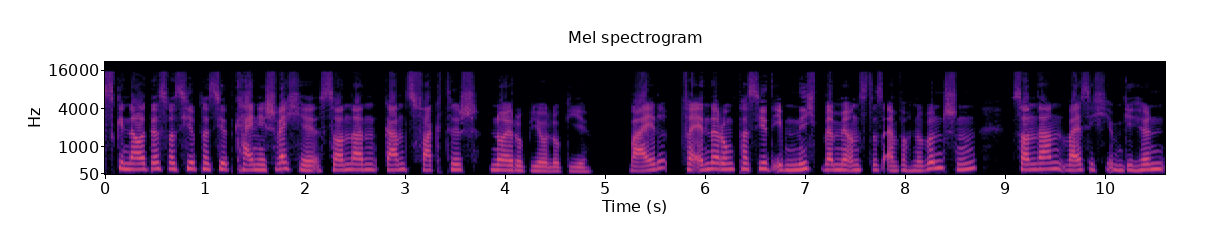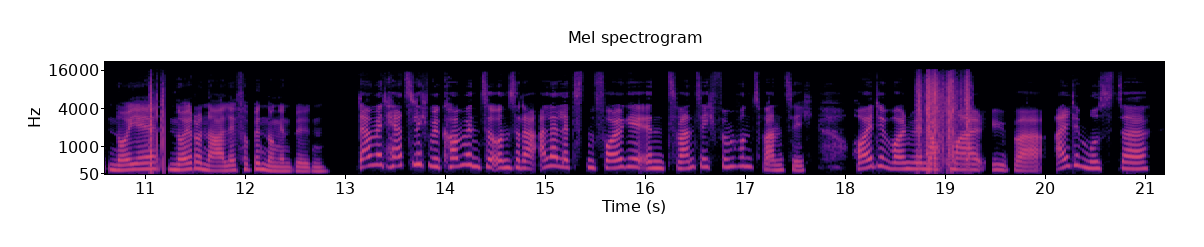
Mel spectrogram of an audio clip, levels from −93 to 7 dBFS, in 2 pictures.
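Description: At 11.02 to 11.19 s and again at 18.69 to 19.26 s, dense, uneven bursts of crackling rustle sit about 5 dB above the sound. This cable scratch noise is likely a worn cable or connector being moved, its contact resistance fluctuating rapidly.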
